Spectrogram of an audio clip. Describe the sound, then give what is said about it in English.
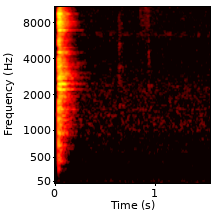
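A single bright, crisp clink of glasses tapped together in a toast, with a short ringing tail that fades quickly into near silence. “Let's give one more cheers. Cheers.”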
